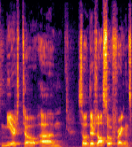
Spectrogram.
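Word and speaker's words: mirto: if you don't know Myrtle flower in Italian it's Mir to toe so there's also a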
